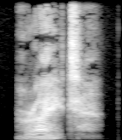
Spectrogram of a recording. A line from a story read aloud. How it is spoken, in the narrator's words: Udo muttered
